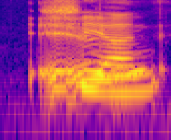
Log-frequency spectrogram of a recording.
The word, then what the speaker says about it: Xi'an: Wart auf dem Campus und habt dann danach am Samstag einen Ausflug gemacht zu einem Ort, den schreibt man X-I-A-N. Ihr wisst natürlich viel besser, wie man den ausspricht. – Xi'an. – Xi'an. Genau.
